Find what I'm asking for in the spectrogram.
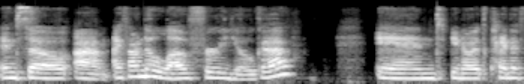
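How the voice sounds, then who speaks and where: A woman with a normal speaking voice speaks at a medium pitch. Her pace is fairly slow and her intonation fairly even. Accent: American. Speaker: nonprofit director. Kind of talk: podcast interview.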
